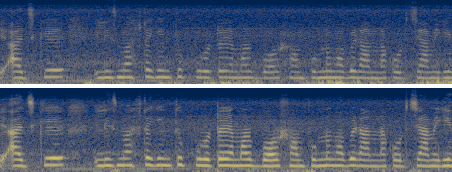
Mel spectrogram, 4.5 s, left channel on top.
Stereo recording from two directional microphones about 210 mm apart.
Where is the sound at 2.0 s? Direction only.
30° right (ahead or behind).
